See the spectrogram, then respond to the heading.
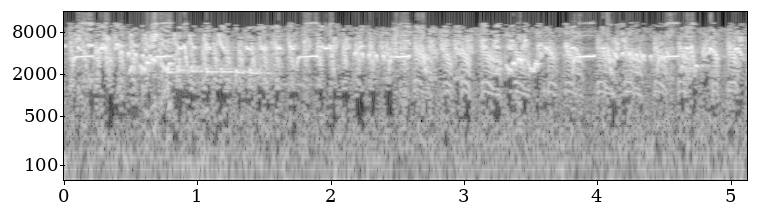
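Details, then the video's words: Small-bird lure sound with ciblek, kutilang, trucuk, sogon and perenjak, intended to bring reluctant birds down; constant high chirping and twittering, with a long lower whistle near the start and clear short whistles recurring. "SUARA PIKAT BURUNG KECIL burcil AMPUH"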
